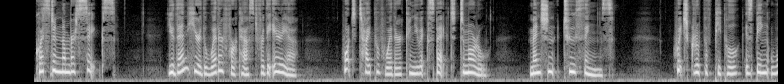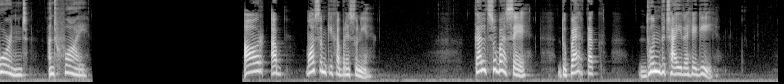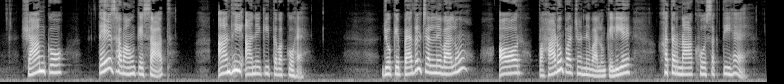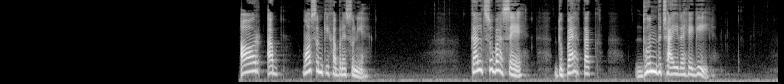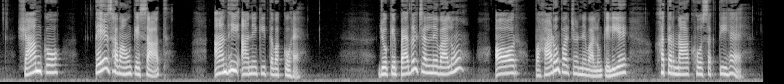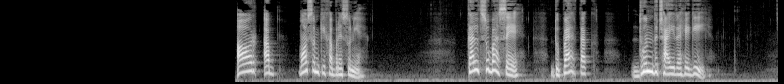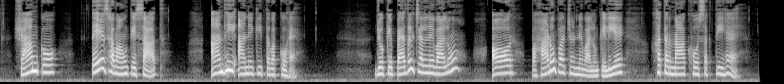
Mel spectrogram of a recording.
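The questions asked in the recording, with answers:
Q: What type of weather can you expect tomorrow?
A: Fog from morning to afternoon; strong winds/storm in the evening

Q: Which group of people is being warned and why?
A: Walkers and mountain climbers, because the storm could be dangerous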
